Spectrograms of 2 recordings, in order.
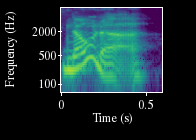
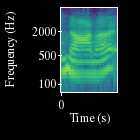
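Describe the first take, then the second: First: The first vowel is a rounded 'oh' sound. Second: The first vowel is an open 'ah' sound. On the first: The speaker calls it right. "it's Nona" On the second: The speaker calls it wrong. "it's not Nana"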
